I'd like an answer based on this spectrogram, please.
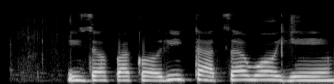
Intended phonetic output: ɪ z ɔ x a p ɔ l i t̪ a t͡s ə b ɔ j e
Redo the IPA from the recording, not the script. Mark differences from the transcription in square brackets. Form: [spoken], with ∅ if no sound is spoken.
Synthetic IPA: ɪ z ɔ [f] a [k] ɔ [ɾ] i t̪ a t͡s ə [w] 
